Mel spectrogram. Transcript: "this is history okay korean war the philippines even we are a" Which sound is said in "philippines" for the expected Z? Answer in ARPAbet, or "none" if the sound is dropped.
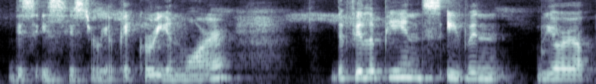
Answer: S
